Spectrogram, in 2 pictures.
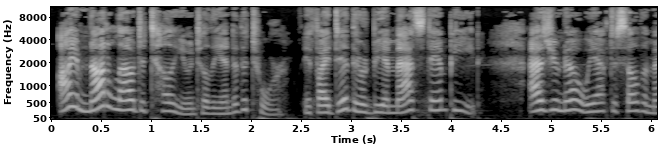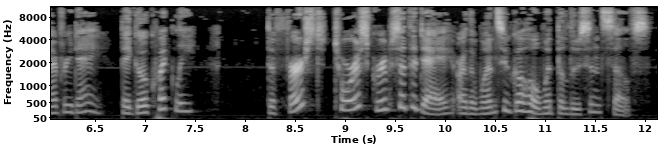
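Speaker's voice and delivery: a hint of a cheerful tour guide; gentle tour guide.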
